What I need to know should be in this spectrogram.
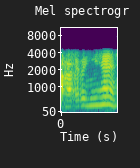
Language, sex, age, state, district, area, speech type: Hindi, female, 30-45, Uttar Pradesh, Prayagraj, rural, conversation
